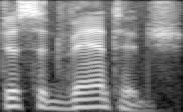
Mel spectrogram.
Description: Prononciation du mot disadvantage en anglais (fichier audio)
Prononciation du mot : disadvantage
